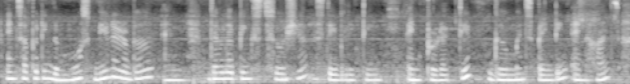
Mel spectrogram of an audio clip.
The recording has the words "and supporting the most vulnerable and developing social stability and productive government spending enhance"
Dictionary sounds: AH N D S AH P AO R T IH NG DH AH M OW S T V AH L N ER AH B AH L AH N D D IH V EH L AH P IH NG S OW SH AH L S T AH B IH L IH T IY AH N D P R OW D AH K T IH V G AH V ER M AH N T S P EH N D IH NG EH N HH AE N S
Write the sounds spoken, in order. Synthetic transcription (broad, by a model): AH N S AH P AO T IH NG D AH M OW S T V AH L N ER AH B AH L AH N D D IH V EH L AH P IH NG S OW SH AH L S T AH B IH L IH T IY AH N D P R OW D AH K T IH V G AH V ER M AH N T S P EH N D IH NG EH N HH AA N S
